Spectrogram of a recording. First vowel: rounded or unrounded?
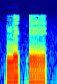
unrounded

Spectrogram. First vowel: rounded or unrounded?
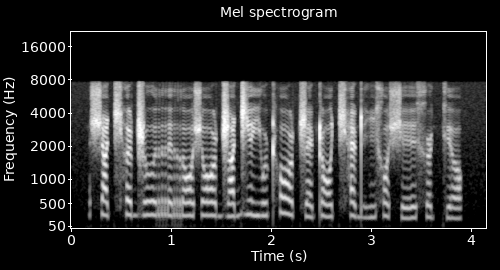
unrounded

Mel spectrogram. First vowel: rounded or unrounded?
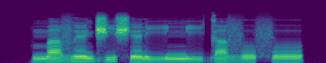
unrounded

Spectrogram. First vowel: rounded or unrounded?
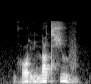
rounded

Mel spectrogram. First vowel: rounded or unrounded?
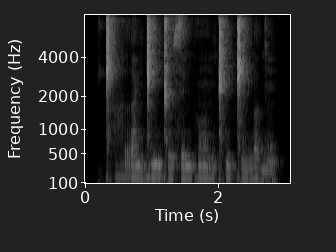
unrounded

